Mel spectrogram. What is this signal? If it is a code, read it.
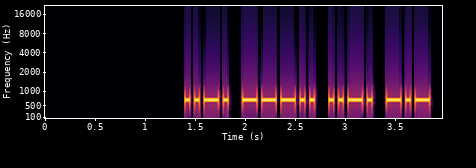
Morse code, heard as a keyed tone, about 25 wpm, 700 Hz. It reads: F8FK
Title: DXCC-100 Call Signs - 4 Characters - Repeated 2x - 25wpm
